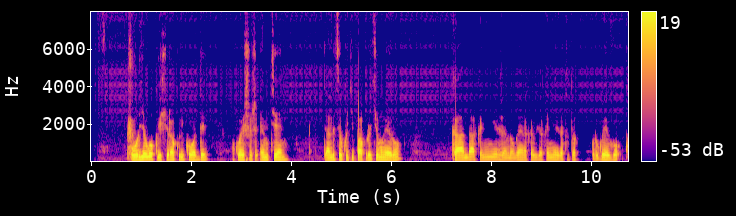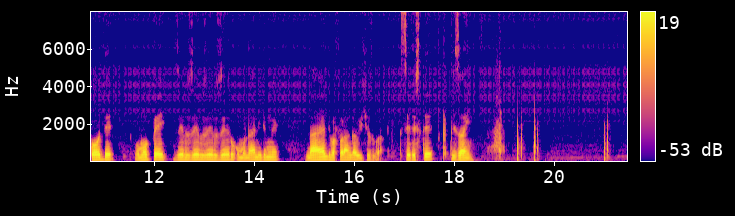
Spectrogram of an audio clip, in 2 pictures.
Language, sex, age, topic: Kinyarwanda, male, 18-24, finance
